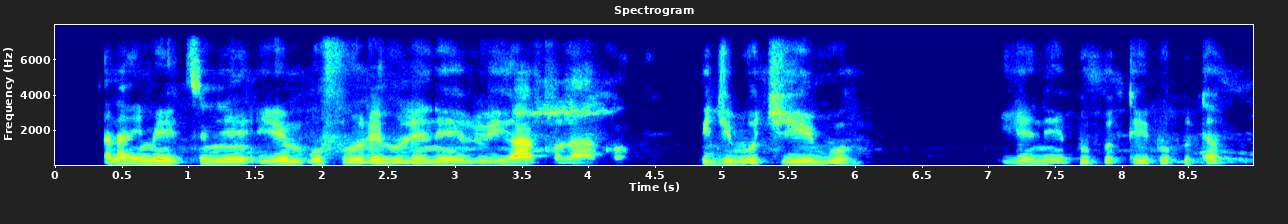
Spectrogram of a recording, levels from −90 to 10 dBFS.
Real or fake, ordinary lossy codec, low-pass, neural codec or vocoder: fake; none; 7.2 kHz; codec, 44.1 kHz, 7.8 kbps, DAC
